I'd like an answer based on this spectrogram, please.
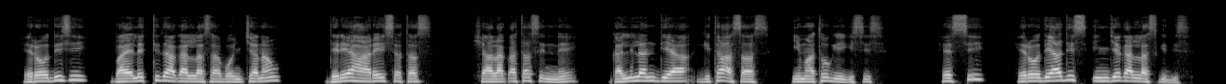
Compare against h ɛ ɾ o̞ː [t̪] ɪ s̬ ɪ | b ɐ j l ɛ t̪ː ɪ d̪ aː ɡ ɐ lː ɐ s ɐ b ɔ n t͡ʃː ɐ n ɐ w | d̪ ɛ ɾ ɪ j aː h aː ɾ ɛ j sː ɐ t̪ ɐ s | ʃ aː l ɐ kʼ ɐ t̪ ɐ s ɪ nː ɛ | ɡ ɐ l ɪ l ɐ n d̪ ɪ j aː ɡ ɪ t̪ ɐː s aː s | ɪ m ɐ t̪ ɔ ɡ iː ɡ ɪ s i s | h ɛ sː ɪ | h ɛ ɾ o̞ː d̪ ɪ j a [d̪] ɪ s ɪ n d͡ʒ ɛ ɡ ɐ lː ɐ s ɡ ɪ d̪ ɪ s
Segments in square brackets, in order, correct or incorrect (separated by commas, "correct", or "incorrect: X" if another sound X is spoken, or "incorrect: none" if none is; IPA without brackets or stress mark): incorrect: d̪, correct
